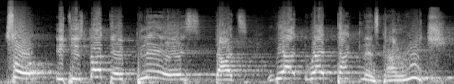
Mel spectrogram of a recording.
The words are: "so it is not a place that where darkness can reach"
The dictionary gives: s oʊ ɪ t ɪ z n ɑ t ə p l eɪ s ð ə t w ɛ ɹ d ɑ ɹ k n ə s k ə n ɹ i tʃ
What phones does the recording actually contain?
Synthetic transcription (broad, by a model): s oʊ ɪ t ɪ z n ɑ t ə p l eɪ s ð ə t w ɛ w d ɑ k n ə s k ə n ɹ i tʃ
